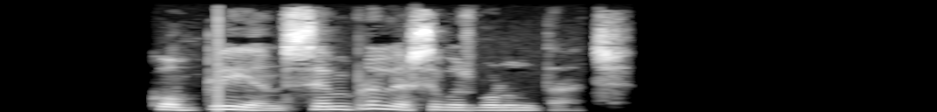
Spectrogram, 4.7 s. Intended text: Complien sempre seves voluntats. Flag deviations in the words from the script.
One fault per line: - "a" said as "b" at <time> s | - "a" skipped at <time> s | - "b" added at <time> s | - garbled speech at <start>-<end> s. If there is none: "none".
- "les" added at 2.0 s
